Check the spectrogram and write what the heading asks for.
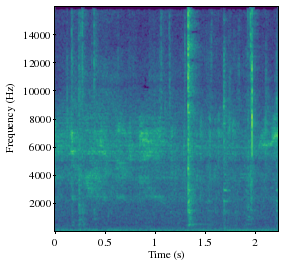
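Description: A bonsai pot being turned by hand on its stand, giving two short sharp clicks, one a little past halfway and one near the end, over a steady low hum.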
